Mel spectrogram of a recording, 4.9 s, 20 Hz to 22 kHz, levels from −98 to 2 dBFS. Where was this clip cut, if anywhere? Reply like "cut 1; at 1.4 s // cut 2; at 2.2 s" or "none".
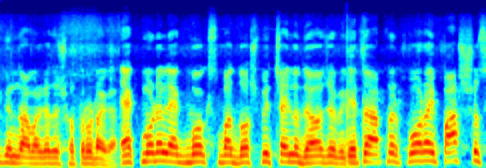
cut 1; at 1.1 s // cut 2; at 3.4 s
